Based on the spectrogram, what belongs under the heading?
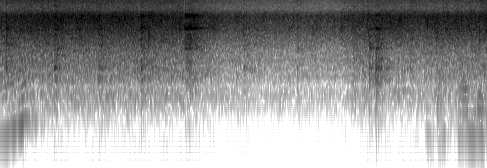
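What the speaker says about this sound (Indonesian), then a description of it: "Lalu kita akan menumis semuanya." Spice paste for gado-gado is stir-fried in hot oil, a steady broad hiss of frying under a couple of faint spoon scrapes, close and fairly even throughout.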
